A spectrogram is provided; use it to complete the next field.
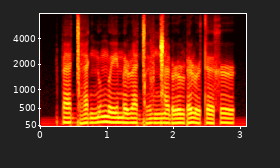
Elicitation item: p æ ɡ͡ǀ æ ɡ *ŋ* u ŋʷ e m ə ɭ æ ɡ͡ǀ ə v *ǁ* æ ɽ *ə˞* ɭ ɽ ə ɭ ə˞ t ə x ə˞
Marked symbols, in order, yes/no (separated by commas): no, no, yes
